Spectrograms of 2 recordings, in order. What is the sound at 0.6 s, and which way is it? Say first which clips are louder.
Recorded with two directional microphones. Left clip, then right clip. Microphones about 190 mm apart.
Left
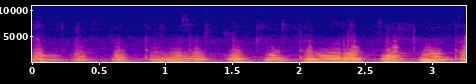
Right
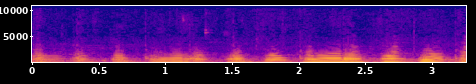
Trombone: left 2 dB; 10° left (ahead or behind).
